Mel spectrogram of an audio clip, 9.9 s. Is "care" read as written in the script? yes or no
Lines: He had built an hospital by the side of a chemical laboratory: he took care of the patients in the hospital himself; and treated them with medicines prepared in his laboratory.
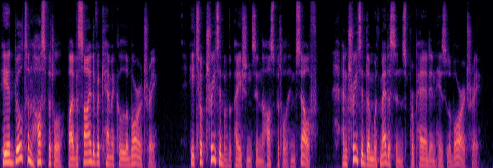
no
